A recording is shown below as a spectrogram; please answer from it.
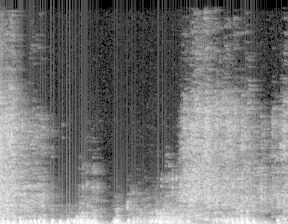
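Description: Rustling and shuffling handling noise as a person bends down from her seat to reach for something, with a brief louder rustle near the end.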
